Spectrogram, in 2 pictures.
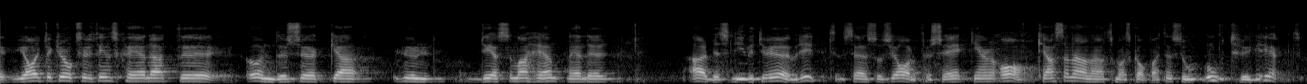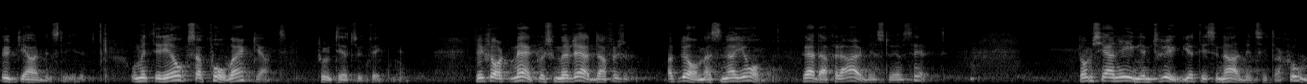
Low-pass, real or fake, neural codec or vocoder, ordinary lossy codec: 7.2 kHz; fake; codec, 16 kHz, 2 kbps, FunCodec, trained on LibriTTS, 25 frames a second; none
